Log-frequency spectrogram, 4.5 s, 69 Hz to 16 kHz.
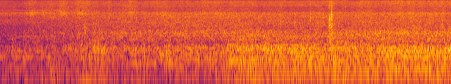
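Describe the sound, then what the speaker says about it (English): A farm tractor hooked to a grain bagger revs up toward 540 rpm, its engine rumble climbing in two steps to a louder, steady drone, close and without talk. "Donovan is in the tractor. Rev it up to 540."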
